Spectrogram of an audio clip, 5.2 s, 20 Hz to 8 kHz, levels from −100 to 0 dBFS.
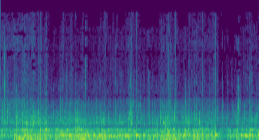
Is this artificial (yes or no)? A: no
